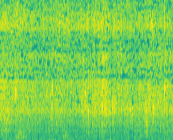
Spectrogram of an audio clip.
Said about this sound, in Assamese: শুকান জলকীয়াখিনি মই চিঙি দি দিছোঁ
